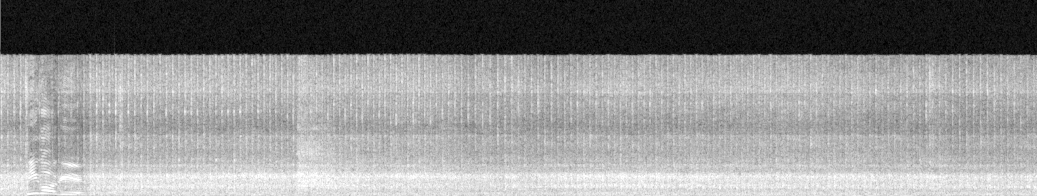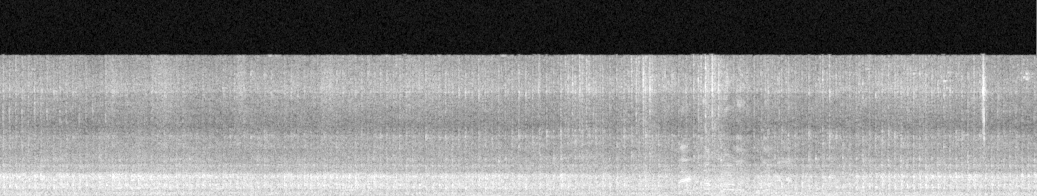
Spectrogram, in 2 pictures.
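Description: A tractor's diesel engine idles with a steady low rumble.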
